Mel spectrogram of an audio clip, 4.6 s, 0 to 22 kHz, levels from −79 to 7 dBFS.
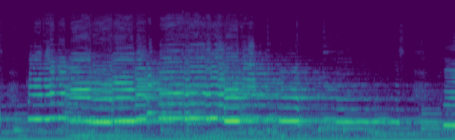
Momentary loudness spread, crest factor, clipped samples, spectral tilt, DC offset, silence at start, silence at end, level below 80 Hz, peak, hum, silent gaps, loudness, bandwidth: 13 LU; 14 dB; under 0.1%; -4.5 dB/octave; 0.7%; 0 s; 0 s; -50 dBFS; -10 dBFS; none; none; -24 LUFS; 15 kHz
